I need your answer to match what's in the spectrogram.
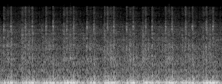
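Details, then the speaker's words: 1965 Chevrolet Corvair Corsa convertible, flat-six, in neutral, heard from the rear: low even burble with steady throb at idle, no knocks or misses; runs incredibly smooth. "See how easily it starts? Slip around to the back. I mean, the engine runs just incredibly smooth."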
